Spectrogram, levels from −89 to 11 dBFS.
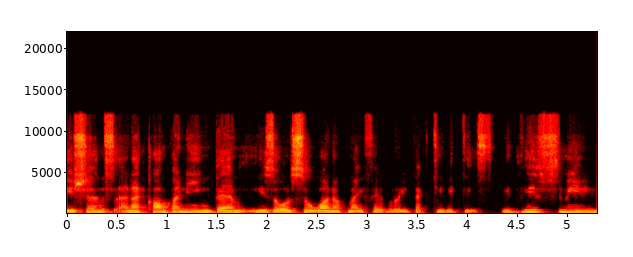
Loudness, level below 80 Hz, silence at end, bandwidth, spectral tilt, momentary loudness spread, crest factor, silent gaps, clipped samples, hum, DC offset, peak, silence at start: -28 LUFS; -74 dBFS; 0 s; 12.5 kHz; -4 dB/octave; 10 LU; 18 dB; none; under 0.1%; none; under 0.1%; -10 dBFS; 0 s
